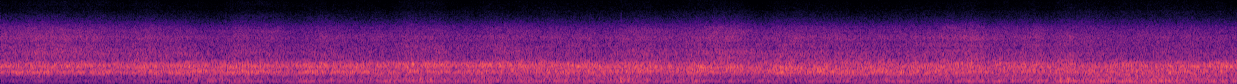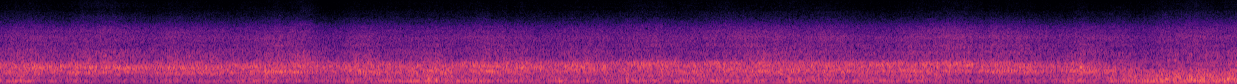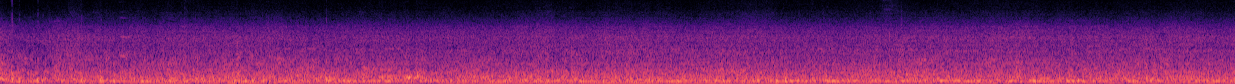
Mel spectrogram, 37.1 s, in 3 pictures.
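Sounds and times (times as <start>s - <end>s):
train wheels on rail: 0.0s - 37.0s.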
